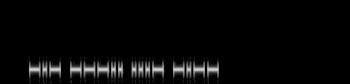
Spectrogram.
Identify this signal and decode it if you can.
Morse code, heard as a keyed tone, about 34 wpm, 700 Hz. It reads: K8VY
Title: USA Call Signs - 4 Characters - 35wpm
